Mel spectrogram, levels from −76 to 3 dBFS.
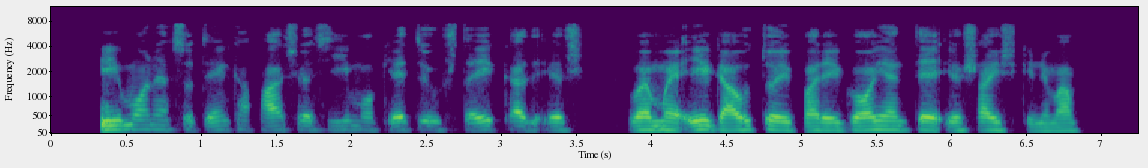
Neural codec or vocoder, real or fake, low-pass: codec, 16 kHz, 16 kbps, FunCodec, trained on Chinese and English, 50 frames a second; fake; 7.2 kHz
